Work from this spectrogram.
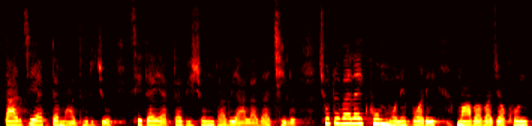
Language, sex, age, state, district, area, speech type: Bengali, female, 45-60, West Bengal, Nadia, rural, spontaneous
